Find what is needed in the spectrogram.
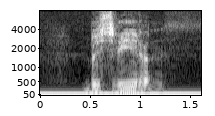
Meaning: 1. to control, to subdue 2. to enchant, to cast a spell over 3. to swear to uphold or observe 4. to swear about the truth of (by or as if by oath)
- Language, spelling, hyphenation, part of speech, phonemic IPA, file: Dutch, bezweren, be‧zwe‧ren, verb, /bəˈzʋeːrə(n)/, Nl-bezweren.ogg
